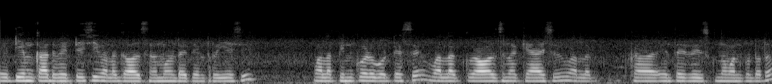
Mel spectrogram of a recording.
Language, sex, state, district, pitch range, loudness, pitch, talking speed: Telugu, male, Andhra Pradesh, Guntur, 155-165 Hz, -19 LUFS, 160 Hz, 185 wpm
